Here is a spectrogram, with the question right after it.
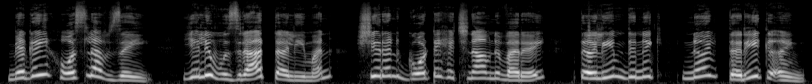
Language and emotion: Kashmiri, happy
